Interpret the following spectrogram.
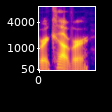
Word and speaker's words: Recuva: Recuva, pronounced Recover, is a freeware Windows utility to restore files that have been accidentally deleted from your computer.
